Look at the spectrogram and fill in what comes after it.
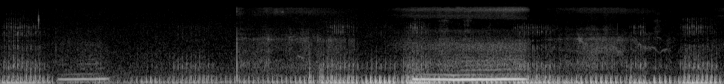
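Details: A sleeping domestic cat snoring: a steady, low, rapidly pulsing rumble that runs throughout, swelling louder for about a second midway, with a faint tonal hum at times.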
